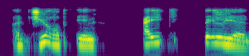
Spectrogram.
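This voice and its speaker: Speaking with an English accent, a man has a dark, mellow, somewhat breathy tone. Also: dry, close sound with no echo. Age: 60s. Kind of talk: interview. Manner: halting.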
